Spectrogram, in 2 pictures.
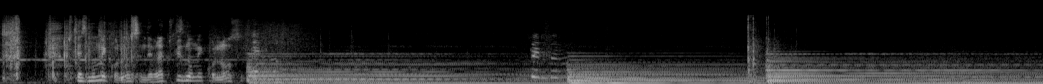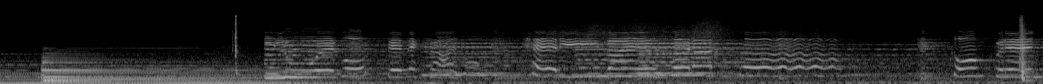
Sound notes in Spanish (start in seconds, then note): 12.7 Clic; 13.0 Música en la radio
